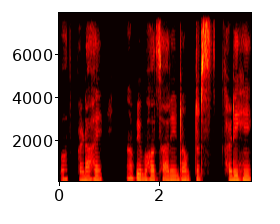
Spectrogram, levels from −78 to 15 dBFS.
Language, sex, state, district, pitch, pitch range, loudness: Hindi, female, Uttar Pradesh, Etah, 205 Hz, 195-210 Hz, -30 LUFS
